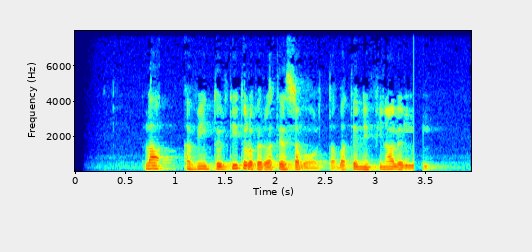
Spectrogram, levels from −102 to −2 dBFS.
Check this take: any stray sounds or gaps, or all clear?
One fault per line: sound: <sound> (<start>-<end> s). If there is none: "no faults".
sound: dropout (3.4-3.5 s)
